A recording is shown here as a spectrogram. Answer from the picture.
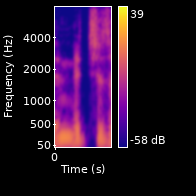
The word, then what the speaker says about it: niche: In the States, they say the niches are in the riches. It doesn't work so well for us Canadians because we pronounce it correctly. As niche.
